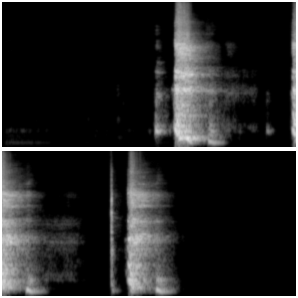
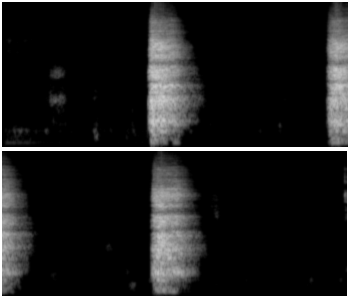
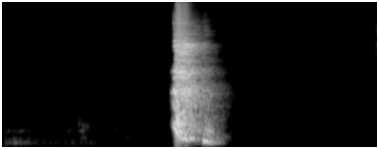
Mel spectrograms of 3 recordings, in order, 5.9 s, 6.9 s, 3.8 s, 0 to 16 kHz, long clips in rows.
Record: {"three_cough_length": "5.9 s", "three_cough_amplitude": 32768, "three_cough_signal_mean_std_ratio": 0.31, "exhalation_length": "6.9 s", "exhalation_amplitude": 32768, "exhalation_signal_mean_std_ratio": 0.28, "cough_length": "3.8 s", "cough_amplitude": 32768, "cough_signal_mean_std_ratio": 0.24, "survey_phase": "beta (2021-08-13 to 2022-03-07)", "age": "45-64", "gender": "Male", "wearing_mask": "No", "symptom_none": true, "smoker_status": "Never smoked", "respiratory_condition_asthma": false, "respiratory_condition_other": false, "recruitment_source": "REACT", "submission_delay": "5 days", "covid_test_result": "Negative", "covid_test_method": "RT-qPCR", "influenza_a_test_result": "Negative", "influenza_b_test_result": "Negative"}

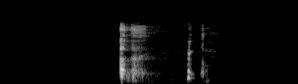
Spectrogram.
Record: {"cough_length": "3.0 s", "cough_amplitude": 29493, "cough_signal_mean_std_ratio": 0.17, "survey_phase": "beta (2021-08-13 to 2022-03-07)", "age": "45-64", "gender": "Female", "wearing_mask": "No", "symptom_cough_any": true, "symptom_runny_or_blocked_nose": true, "symptom_sore_throat": true, "symptom_fatigue": true, "symptom_fever_high_temperature": true, "symptom_headache": true, "symptom_change_to_sense_of_smell_or_taste": true, "symptom_onset": "4 days", "smoker_status": "Never smoked", "respiratory_condition_asthma": false, "respiratory_condition_other": false, "recruitment_source": "Test and Trace", "submission_delay": "2 days", "covid_test_result": "Positive", "covid_test_method": "RT-qPCR", "covid_ct_value": 17.4, "covid_ct_gene": "ORF1ab gene", "covid_ct_mean": 17.7, "covid_viral_load": "1500000 copies/ml", "covid_viral_load_category": "High viral load (>1M copies/ml)"}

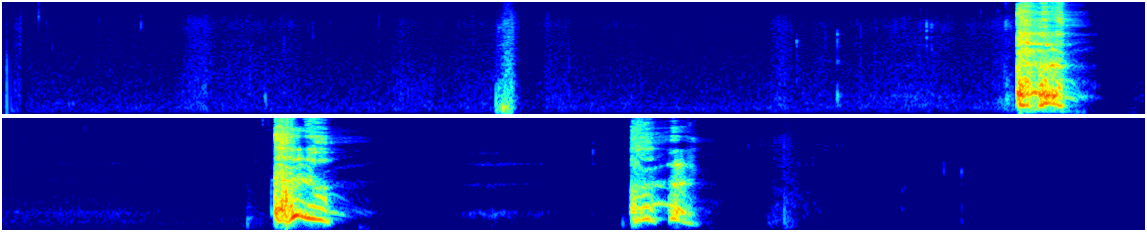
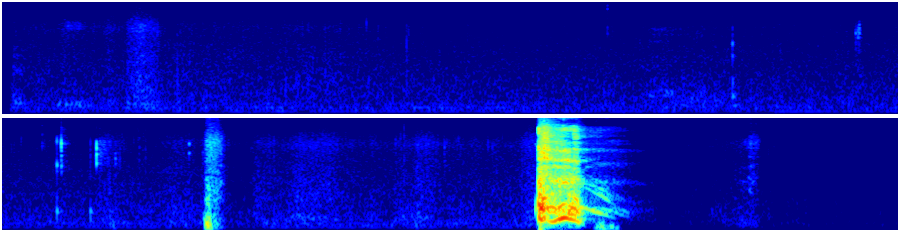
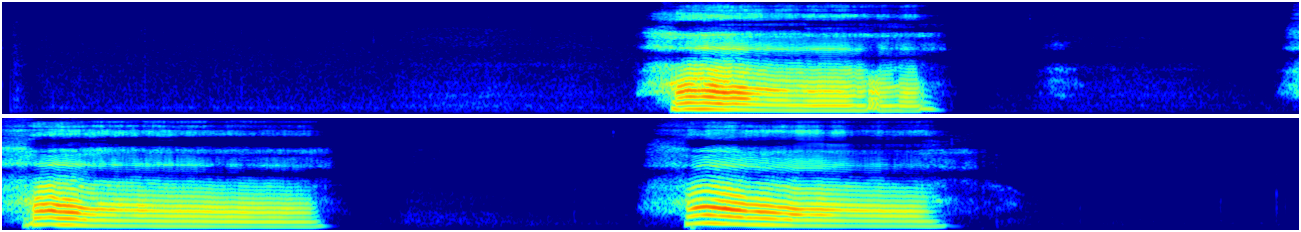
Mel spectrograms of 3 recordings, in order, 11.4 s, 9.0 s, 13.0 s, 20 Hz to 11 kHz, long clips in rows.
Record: {"three_cough_length": "11.4 s", "three_cough_amplitude": 32767, "three_cough_signal_mean_std_ratio": 0.19, "cough_length": "9.0 s", "cough_amplitude": 32768, "cough_signal_mean_std_ratio": 0.12, "exhalation_length": "13.0 s", "exhalation_amplitude": 26252, "exhalation_signal_mean_std_ratio": 0.37, "survey_phase": "beta (2021-08-13 to 2022-03-07)", "age": "45-64", "gender": "Female", "wearing_mask": "No", "symptom_cough_any": true, "symptom_sore_throat": true, "symptom_fatigue": true, "symptom_headache": true, "symptom_onset": "3 days", "smoker_status": "Never smoked", "respiratory_condition_asthma": false, "respiratory_condition_other": false, "recruitment_source": "Test and Trace", "submission_delay": "2 days", "covid_test_result": "Positive", "covid_test_method": "RT-qPCR", "covid_ct_value": 24.6, "covid_ct_gene": "ORF1ab gene", "covid_ct_mean": 25.3, "covid_viral_load": "5200 copies/ml", "covid_viral_load_category": "Minimal viral load (< 10K copies/ml)"}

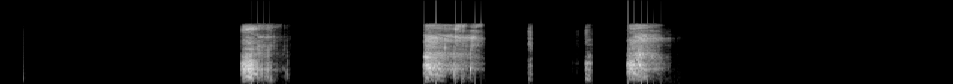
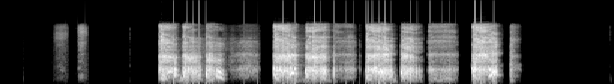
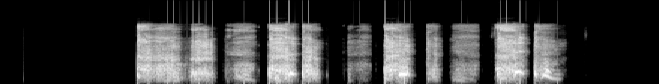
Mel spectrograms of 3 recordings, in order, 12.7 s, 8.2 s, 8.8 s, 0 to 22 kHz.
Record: {"exhalation_length": "12.7 s", "exhalation_amplitude": 12526, "exhalation_signal_mean_std_ratio": 0.24, "three_cough_length": "8.2 s", "three_cough_amplitude": 32767, "three_cough_signal_mean_std_ratio": 0.46, "cough_length": "8.8 s", "cough_amplitude": 32768, "cough_signal_mean_std_ratio": 0.45, "survey_phase": "beta (2021-08-13 to 2022-03-07)", "age": "45-64", "gender": "Female", "wearing_mask": "No", "symptom_cough_any": true, "symptom_shortness_of_breath": true, "symptom_fatigue": true, "smoker_status": "Ex-smoker", "respiratory_condition_asthma": true, "respiratory_condition_other": false, "recruitment_source": "Test and Trace", "submission_delay": "2 days", "covid_test_result": "Positive", "covid_test_method": "RT-qPCR", "covid_ct_value": 17.8, "covid_ct_gene": "ORF1ab gene", "covid_ct_mean": 18.2, "covid_viral_load": "1100000 copies/ml", "covid_viral_load_category": "High viral load (>1M copies/ml)"}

